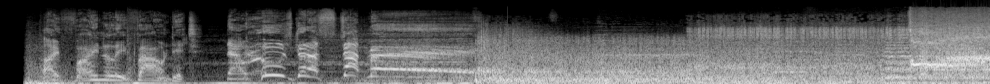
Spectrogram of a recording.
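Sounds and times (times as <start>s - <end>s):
explosive rush of noise: 4.7s - 9.9s.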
